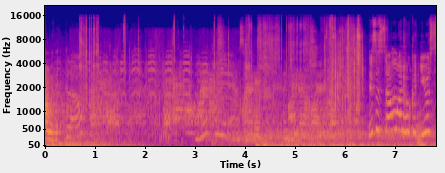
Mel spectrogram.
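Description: A bandage is wrapped with soft rustling.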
